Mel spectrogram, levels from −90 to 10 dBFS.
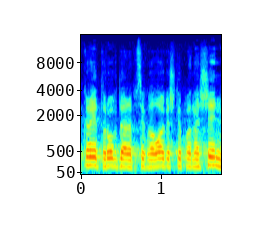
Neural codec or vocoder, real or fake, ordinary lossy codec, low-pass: vocoder, 44.1 kHz, 128 mel bands, Pupu-Vocoder; fake; MP3, 96 kbps; 14.4 kHz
